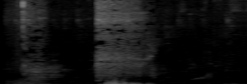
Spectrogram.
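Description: A dog sniffing close to the microphone: two short breathy snuffles, the second louder, about a second in.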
